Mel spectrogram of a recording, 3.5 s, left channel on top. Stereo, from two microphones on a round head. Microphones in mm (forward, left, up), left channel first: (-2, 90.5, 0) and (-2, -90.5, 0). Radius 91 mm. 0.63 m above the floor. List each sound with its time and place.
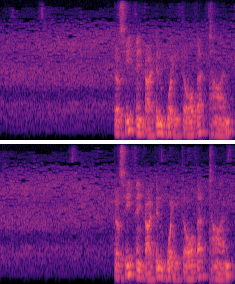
1.7 s a man speaking: centre (ahead or behind), 0.8 m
